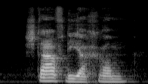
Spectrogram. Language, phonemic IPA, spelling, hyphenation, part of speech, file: Dutch, /ˈstaːf.di.aːˌɣrɑm/, staafdiagram, staaf‧di‧a‧gram, noun, Nl-staafdiagram.ogg
- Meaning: a bar chart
